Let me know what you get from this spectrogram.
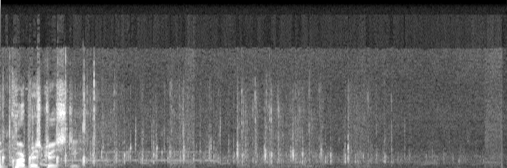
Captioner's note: spectators applauding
